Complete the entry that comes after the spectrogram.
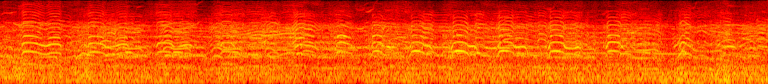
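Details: Black-tailed gulls in Otaru, Japan, begging for fish. A crowd of gulls gives overlapping nasal, wavering mewing calls that rise and fall continuously and densely layered, with a steady background roar.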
